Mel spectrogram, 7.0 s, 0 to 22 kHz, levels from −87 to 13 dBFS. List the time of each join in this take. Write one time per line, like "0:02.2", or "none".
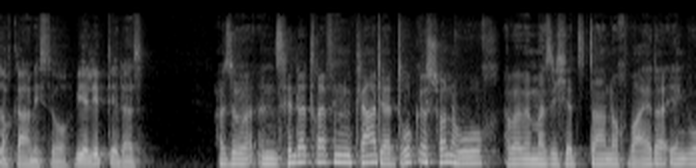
0:03.8
0:05.0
